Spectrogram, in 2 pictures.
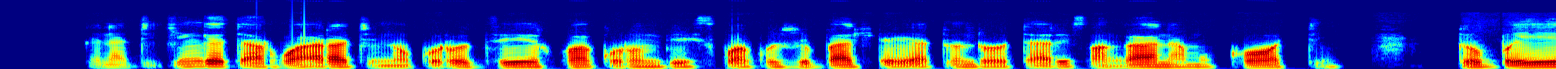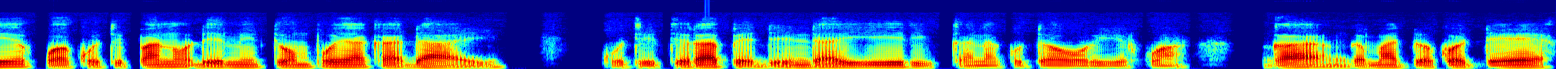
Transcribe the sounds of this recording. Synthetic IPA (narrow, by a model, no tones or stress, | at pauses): kanatit͡ʃiŋɡe̞tarwaɾatino̞kuɾud͡zirwakuɾumbiswa̰kuʐibʱaɬḛja̰tondo̰ta̰ɾiswa̰ŋɡaːnamukʰo̞ti | to̞bʱiirwakutipano̞ɗḛmito̞mbo̞jakaɗaḭ | kutitiɾʔape̞̰ɗḛnda̰jiɾikanakutauɾirwa | ŋɡaŋɡemadʱokodʱeja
